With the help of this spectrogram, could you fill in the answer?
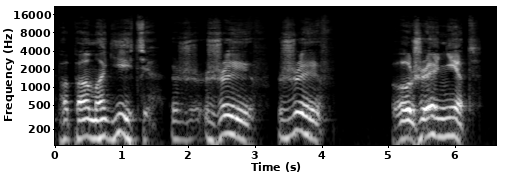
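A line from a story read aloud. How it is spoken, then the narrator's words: Growl. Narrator (Russian): Рыкнул кардан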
